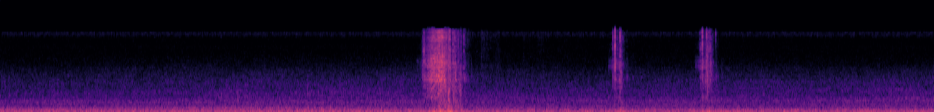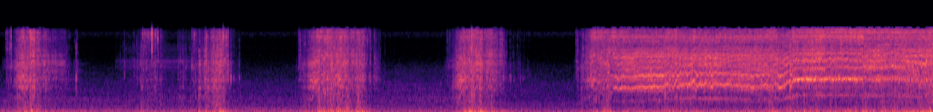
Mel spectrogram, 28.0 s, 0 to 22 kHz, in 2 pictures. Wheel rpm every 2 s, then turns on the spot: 0, 0, 0, 10, 0, 0, 0, 10, 10, 30, 20, 70, 120, 160.
16-18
